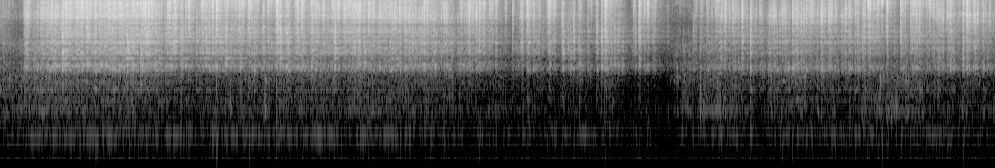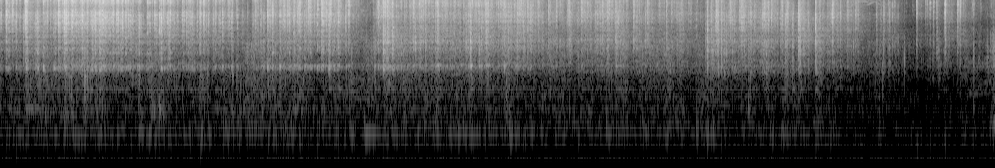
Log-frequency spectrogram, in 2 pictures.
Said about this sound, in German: Ja, richtig, das Glas scheint voll zu sein, aber ich habe euch hier noch etwas Kies mitgebracht, das man jetzt hier reinschütten kann.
